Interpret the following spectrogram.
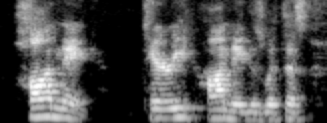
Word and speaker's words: Hoenig: a hanig A hoig or what but it's hanig Harry Hond is with us one of the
